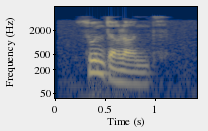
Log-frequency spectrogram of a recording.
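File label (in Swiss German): "unterland", Alsatian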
